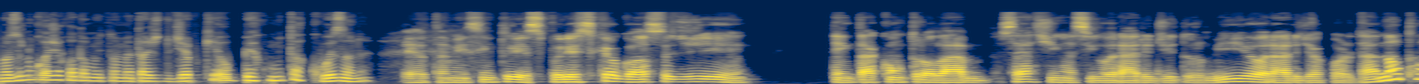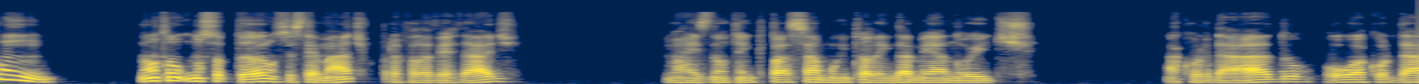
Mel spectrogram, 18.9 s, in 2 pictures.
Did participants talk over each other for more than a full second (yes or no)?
no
